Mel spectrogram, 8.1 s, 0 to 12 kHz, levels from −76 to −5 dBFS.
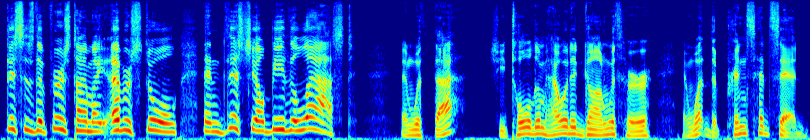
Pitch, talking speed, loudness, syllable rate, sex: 180 Hz, 235 wpm, -21 LUFS, 4.9 syllables/s, male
